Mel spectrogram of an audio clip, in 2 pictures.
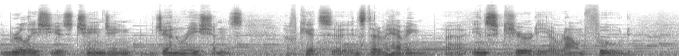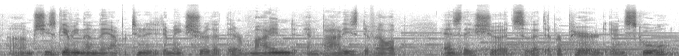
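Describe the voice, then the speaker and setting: A man's voice: fairly low pitch, steady tone, normal speed, gravelly, over music. A man speaking admiringly and casually in a tribute video interview, with fillers.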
